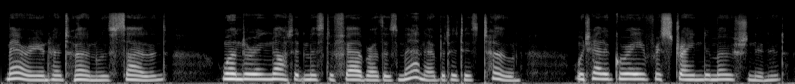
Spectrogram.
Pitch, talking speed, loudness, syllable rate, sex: 220 Hz, 180 wpm, -18 LUFS, 5.5 syllables/s, female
